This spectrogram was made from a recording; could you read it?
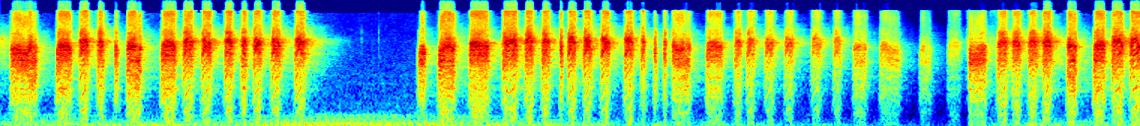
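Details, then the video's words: Lure call of a white-breasted woodswallow, played to draw in others of its kind: rapid runs of grating, scratchy notes, briefly broken by one gap of about a second before the harsh series resumes. "Suara Burung Kekep Babi Masteran Gacor"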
